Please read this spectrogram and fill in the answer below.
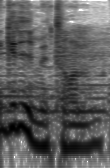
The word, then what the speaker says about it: Grimeton: Radiostationen i Grimeton, uttalas Grimeton, är ett industriminne som sedan 2004 står på UNESCOs lista över världsarv.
